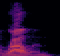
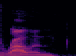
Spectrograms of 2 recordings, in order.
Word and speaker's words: Rin: Just realized how do you say your name? Uh Rin. That's how I mean that's how I say it is Rin. That's how I've always said it.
